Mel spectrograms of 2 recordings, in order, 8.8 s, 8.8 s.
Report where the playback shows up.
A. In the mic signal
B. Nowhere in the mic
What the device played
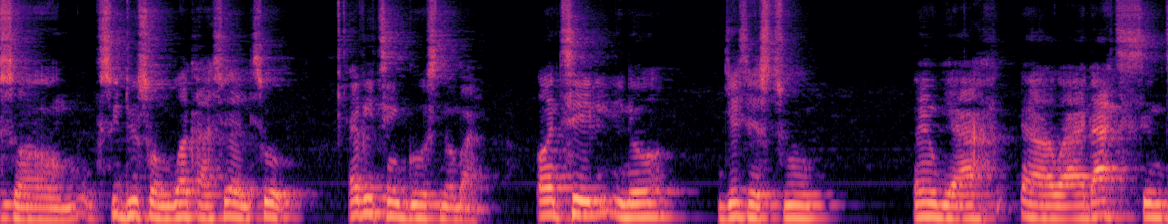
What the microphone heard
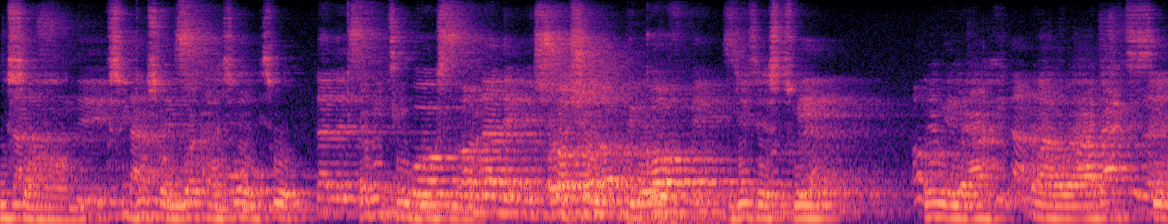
A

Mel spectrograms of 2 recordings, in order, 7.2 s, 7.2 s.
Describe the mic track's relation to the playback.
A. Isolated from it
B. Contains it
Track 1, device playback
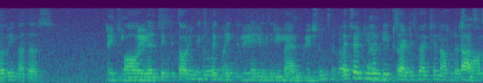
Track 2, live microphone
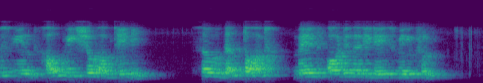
A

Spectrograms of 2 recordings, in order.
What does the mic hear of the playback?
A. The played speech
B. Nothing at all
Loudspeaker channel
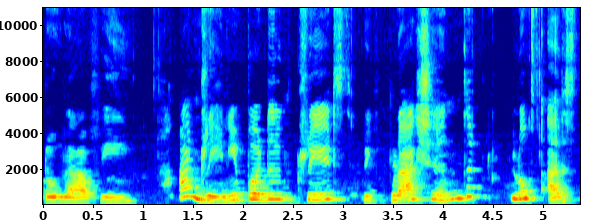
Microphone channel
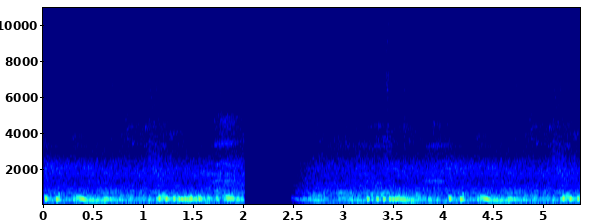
B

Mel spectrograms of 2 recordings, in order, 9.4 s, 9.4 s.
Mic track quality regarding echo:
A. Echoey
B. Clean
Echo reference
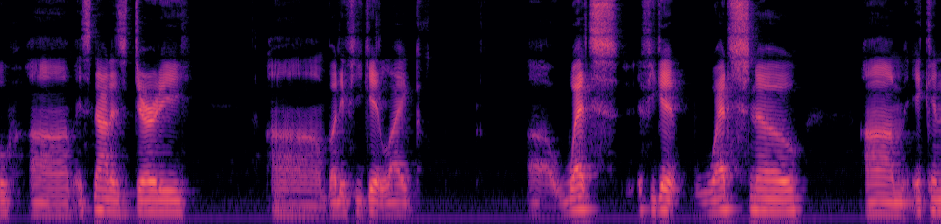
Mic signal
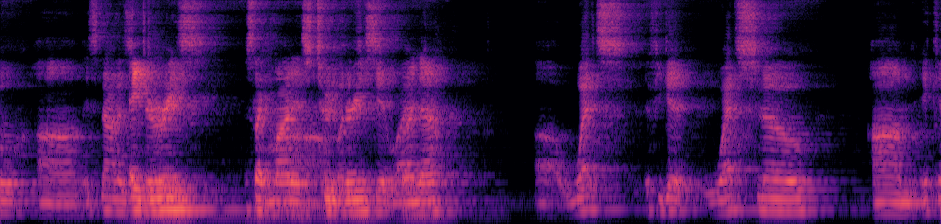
A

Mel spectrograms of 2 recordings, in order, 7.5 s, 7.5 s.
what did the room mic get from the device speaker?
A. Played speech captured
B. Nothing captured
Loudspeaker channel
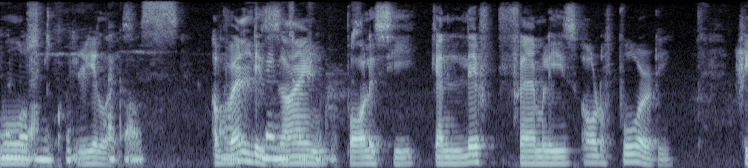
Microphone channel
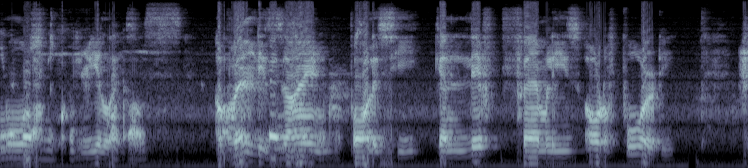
A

